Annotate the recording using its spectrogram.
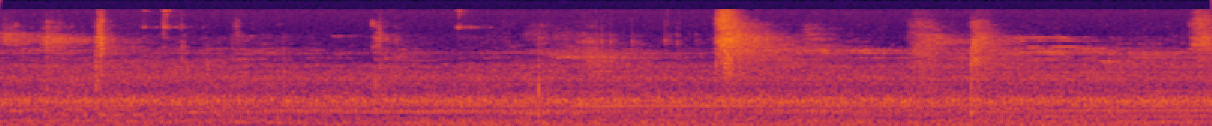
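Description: Steady mechanical room hum with a few faint steady tones, and a few faint clicks.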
